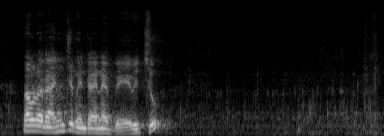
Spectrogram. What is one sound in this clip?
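A wooden spatula stirs a thick sauce in a metal pot.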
